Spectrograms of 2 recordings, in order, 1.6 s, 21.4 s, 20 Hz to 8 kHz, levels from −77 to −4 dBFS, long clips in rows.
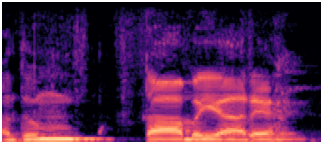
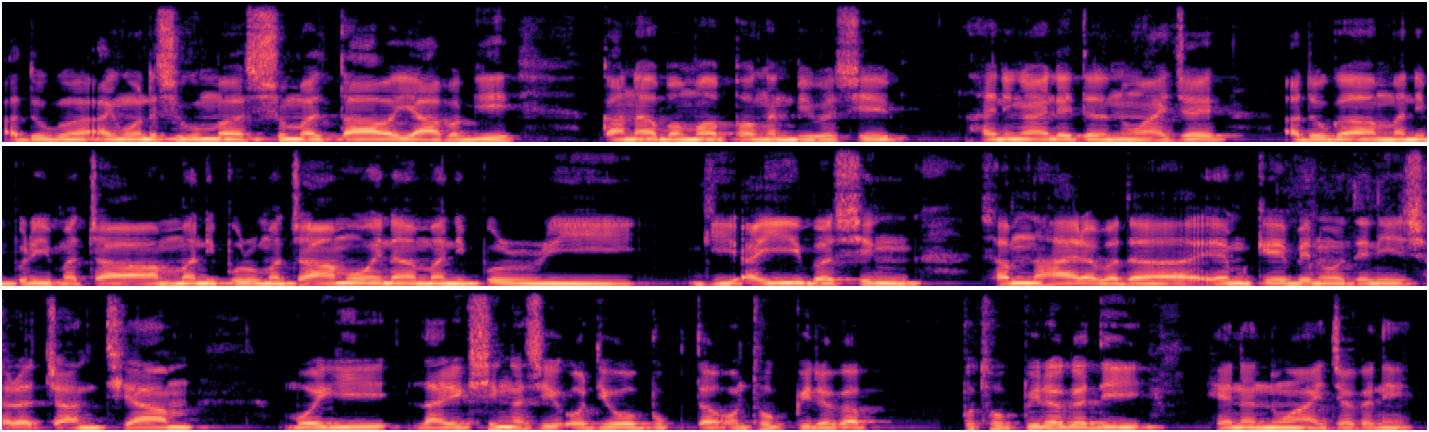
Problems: none marked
